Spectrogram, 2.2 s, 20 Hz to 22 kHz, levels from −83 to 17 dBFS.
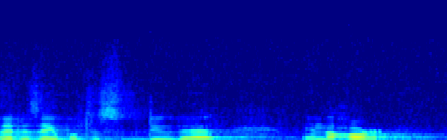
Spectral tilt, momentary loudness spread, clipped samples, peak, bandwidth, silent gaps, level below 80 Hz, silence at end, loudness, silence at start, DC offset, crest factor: -5.5 dB/octave; 15 LU; under 0.1%; -14 dBFS; 16 kHz; none; -76 dBFS; 0.05 s; -36 LUFS; 0 s; under 0.1%; 22 dB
